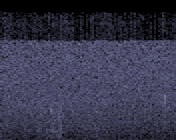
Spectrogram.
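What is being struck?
Nothing is struck.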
